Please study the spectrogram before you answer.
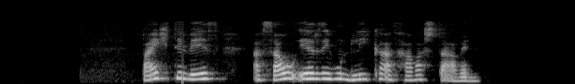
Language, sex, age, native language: Icelandic, female, 40-49, German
